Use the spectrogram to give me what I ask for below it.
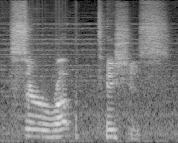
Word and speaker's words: surreptitious: I had to look it up and look at the actual pronunciation because I was just like, I'm reading what you're putting down, but it's still spelled like surrep or surrep, but it's surreptitious.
